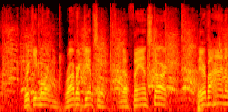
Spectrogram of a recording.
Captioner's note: crowd cheering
